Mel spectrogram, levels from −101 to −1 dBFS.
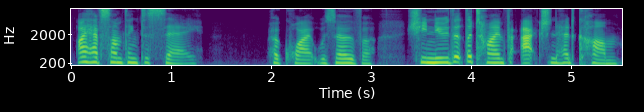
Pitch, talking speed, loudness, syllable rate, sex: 210 Hz, 195 wpm, -22 LUFS, 5.1 syllables/s, female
